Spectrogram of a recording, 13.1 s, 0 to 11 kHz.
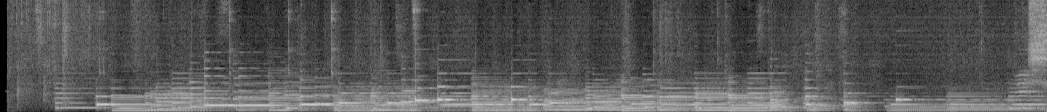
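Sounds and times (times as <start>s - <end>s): grand piano playing: 0.6s - 13.0s.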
